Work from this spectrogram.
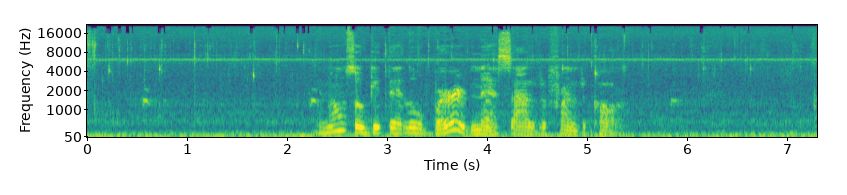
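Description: Engine oil drains from a 2012 Thor Majestic RV in a steady, low pour, while someone talks nearby over the flow.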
